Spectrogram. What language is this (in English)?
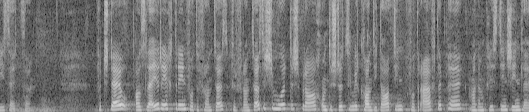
Swiss German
